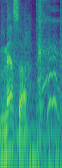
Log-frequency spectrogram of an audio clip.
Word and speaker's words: Mesa: got work to do messy Mesa it's a it's a messa it's pronounced Messa after I blow a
